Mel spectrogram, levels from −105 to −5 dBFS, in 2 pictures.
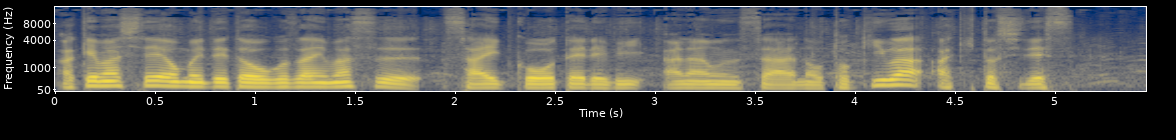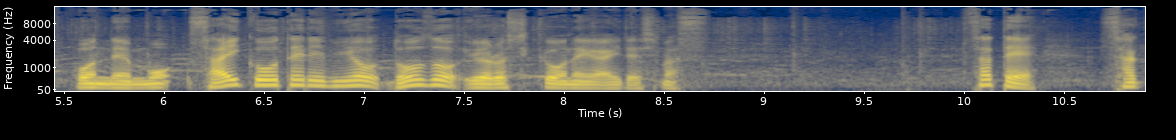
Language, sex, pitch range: Japanese, male, 110-160 Hz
